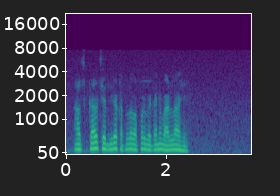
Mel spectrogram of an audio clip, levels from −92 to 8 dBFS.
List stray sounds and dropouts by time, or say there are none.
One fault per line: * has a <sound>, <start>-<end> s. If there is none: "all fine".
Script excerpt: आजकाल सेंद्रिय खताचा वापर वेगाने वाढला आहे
all fine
